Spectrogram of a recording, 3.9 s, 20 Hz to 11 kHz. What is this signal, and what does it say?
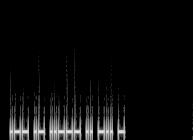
Morse code, heard as a keyed tone, about 30 wpm, 700 Hz. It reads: WA2IDT
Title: USA Call Signs 30wpm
